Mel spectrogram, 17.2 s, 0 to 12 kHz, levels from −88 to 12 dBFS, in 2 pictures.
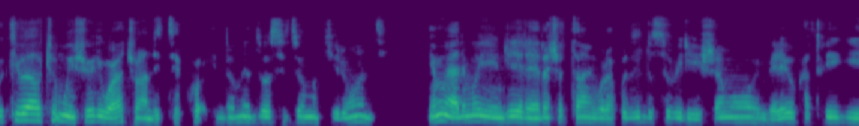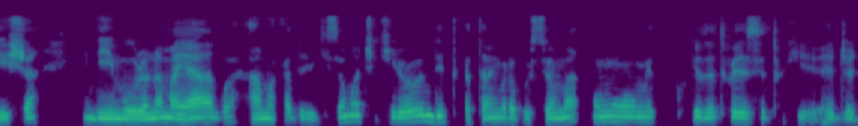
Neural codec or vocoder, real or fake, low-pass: codec, 16 kHz, 2 kbps, X-Codec, WavLM features, trained on Multilingual LibriSpeech; fake; 7.2 kHz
